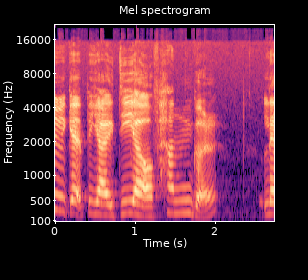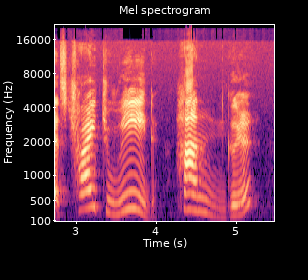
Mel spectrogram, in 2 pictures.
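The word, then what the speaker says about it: 한글: And this one over here is the l sound. L. L. Put it all together, it's gul. Gul. You get it? Hangeul.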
